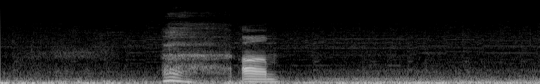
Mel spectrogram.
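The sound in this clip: Steady low engine and road rumble fills a moving car throughout, with two short voiced sounds breaking over it near the middle.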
